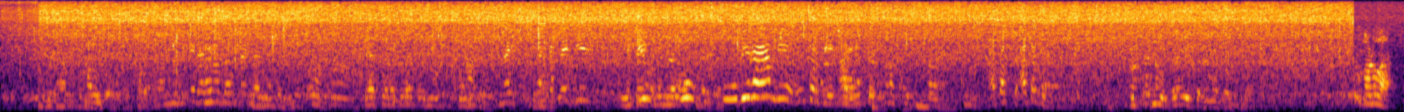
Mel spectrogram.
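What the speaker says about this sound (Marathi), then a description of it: "कसलं पाणी पडतंय वरून" Water pours down from above at a cave where people live, in the Fopsandi area, making a steady, close rushing and splashing wash that runs without a break under ongoing talk.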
